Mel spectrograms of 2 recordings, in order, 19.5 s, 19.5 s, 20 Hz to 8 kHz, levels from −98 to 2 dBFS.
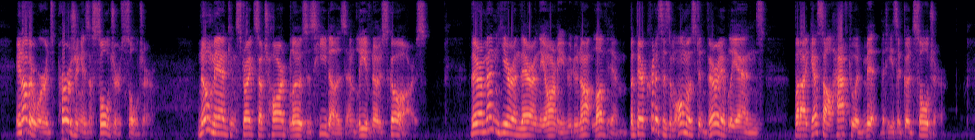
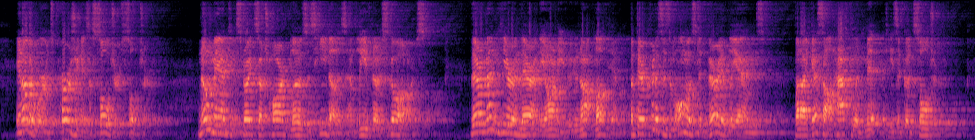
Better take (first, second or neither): first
